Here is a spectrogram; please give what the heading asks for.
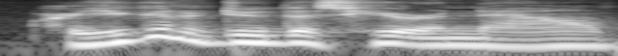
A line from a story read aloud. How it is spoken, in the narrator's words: Barnabas asks while sighing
